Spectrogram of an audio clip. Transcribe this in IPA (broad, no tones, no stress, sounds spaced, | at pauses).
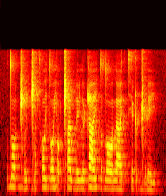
d̪ ɔː ɡ͡ǁ ɤ i̯ ɡ͡ǁ a t̪ʰ ɔ i̯ d ɔː j ɔ ʔ ǁ a u̯ b ɛ y̯ l ɯ ʈ aː i̯ d̪ ɔ d ɔː l aː tʲ t̪ʰ e ʈ o ɡ͡ǁ o ɾ e i̯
